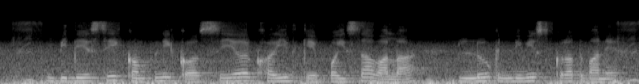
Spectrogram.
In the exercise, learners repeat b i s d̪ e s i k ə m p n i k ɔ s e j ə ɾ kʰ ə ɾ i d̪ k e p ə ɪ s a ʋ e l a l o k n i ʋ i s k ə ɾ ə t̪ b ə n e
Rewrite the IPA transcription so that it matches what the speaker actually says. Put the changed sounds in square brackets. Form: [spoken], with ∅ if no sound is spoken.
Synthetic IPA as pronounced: b i [∅] d̪ e s i k ə m p n i k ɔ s e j ə ɾ kʰ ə ɾ i d̪ k e p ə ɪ s a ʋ [a] l a l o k n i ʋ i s k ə ɾ ə t̪ b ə n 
